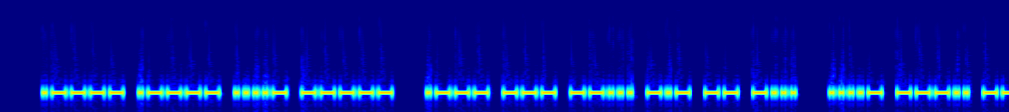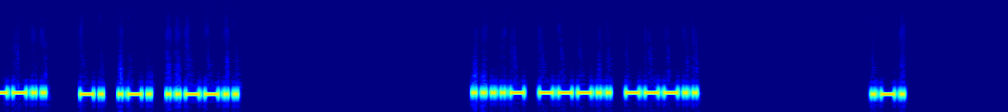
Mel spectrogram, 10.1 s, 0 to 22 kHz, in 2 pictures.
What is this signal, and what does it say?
Morse code, heard as a keyed tone, about 50 wpm, 700 Hz. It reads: 1140 JO7KMB 488 NR? 488 R
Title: Worked All Europe DX Contest - QTC Exchange with Repeats - 50wpm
